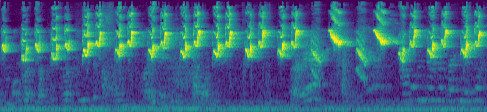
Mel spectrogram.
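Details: Long-tailed shrike from Indonesia singing old-style 'materi jadul' song material: a rapid stream of high, sharp chattering and slurred whistled notes, about two per second, with squeaky rising and falling phrases over a faint low hum.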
